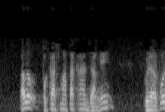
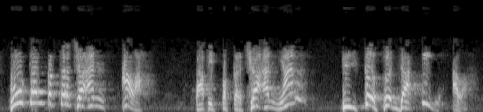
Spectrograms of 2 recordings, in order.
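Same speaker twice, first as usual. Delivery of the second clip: slow, loud and higher, every word hammered; preacher insisting to the congregation; forceful preaching; 7 semitones higher, 6 dB louder than usual. Real, not acted. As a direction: drive the distinction home. Preaching the key distinction.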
